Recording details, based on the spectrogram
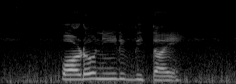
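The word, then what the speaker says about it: परनिर्वृतये: তো এটা আমাদের ভালো করে মনে রাখতে হবে যে এখানে একটা তয় হবে, তয় তয় হবে না। তো এটা ঠিক করে নেবেন সবাই। পরনির্বিতয়ে উচ্চারণটা এরকম হবে।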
